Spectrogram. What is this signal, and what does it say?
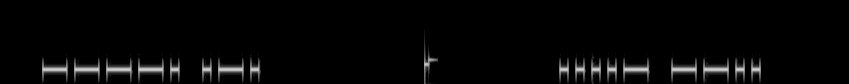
Morse code, heard as a keyed tone, about 15 wpm, 700 Hz. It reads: 9 R 4 Z
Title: Single-Letter Single-Number 15wpm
